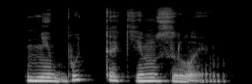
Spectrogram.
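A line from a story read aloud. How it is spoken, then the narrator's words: Purring. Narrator (Russian): промурлыкала она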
